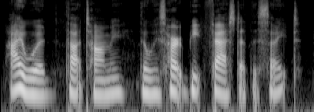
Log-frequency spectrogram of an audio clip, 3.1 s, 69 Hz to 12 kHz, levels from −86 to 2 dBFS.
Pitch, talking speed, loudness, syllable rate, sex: 165 Hz, 230 wpm, -21 LUFS, 4.6 syllables/s, female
